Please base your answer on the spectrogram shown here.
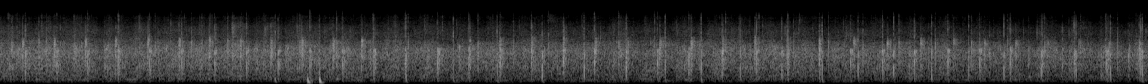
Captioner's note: applause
